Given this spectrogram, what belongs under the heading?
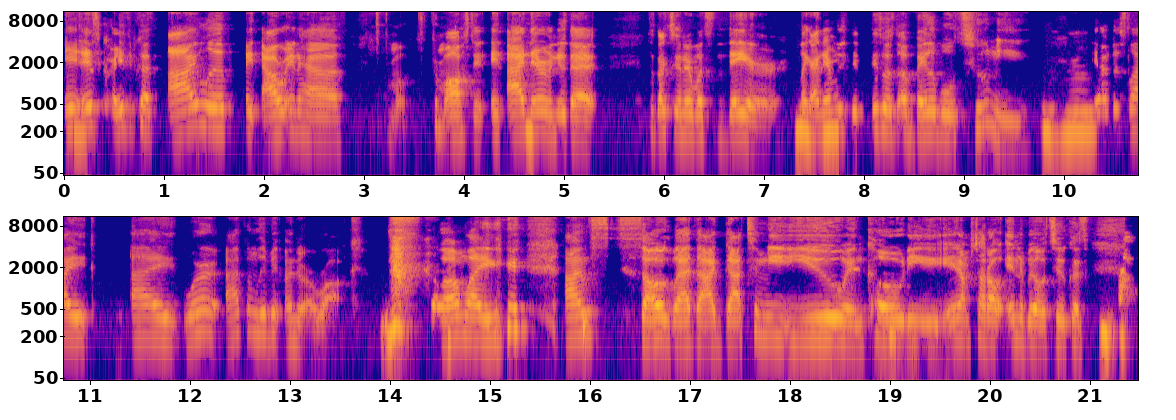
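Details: Adult woman who stutters; stuttering.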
